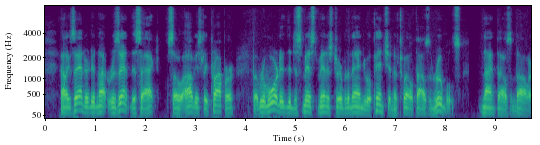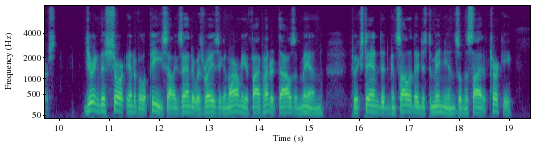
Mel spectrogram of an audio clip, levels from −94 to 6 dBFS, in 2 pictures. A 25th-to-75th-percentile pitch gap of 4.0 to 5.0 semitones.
No: average, 3.3 semitones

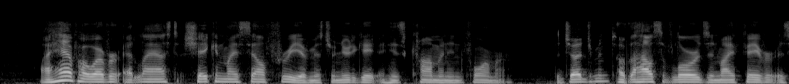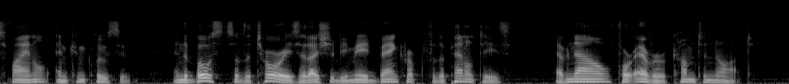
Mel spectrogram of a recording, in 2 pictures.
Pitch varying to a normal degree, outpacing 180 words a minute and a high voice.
No: average, 3.7 semitones; average, 195 wpm; low, 105 Hz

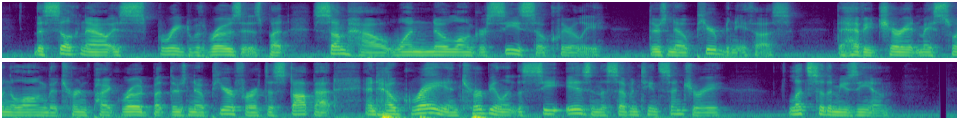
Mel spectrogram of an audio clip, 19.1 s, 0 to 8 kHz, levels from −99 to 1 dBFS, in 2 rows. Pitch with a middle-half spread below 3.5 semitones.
No: average, 3.9 semitones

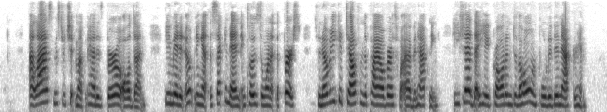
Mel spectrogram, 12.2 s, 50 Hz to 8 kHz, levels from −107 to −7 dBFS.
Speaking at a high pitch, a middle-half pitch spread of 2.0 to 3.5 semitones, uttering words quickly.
Yes: high, 245 Hz; average, 2.8 semitones; fast, 255 wpm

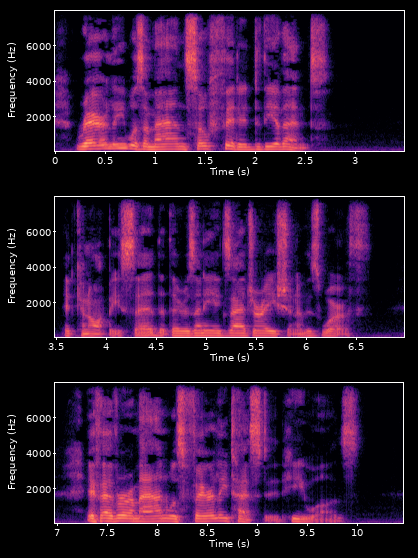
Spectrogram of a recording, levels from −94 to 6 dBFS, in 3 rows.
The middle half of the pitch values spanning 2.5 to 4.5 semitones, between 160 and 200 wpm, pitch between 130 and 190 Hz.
Yes: average, 3.0 semitones; average, 170 wpm; medium, 140 Hz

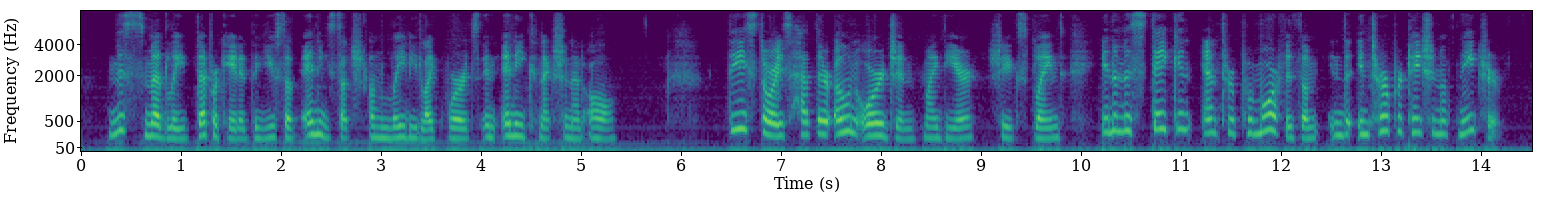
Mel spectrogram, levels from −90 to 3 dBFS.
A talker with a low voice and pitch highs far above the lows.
No: high, 225 Hz; wide, 6.4 semitones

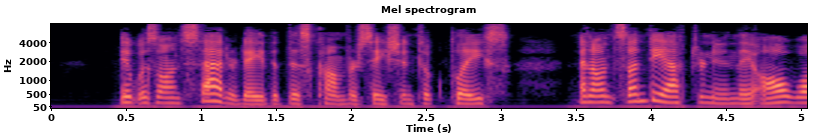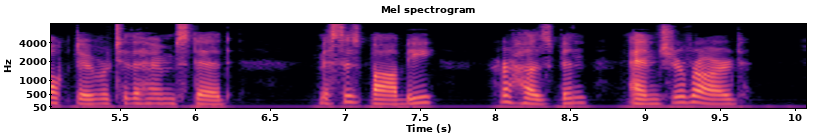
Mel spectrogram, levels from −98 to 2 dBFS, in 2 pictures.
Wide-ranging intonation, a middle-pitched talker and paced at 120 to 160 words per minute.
No: average, 3.6 semitones; medium, 170 Hz; average, 155 wpm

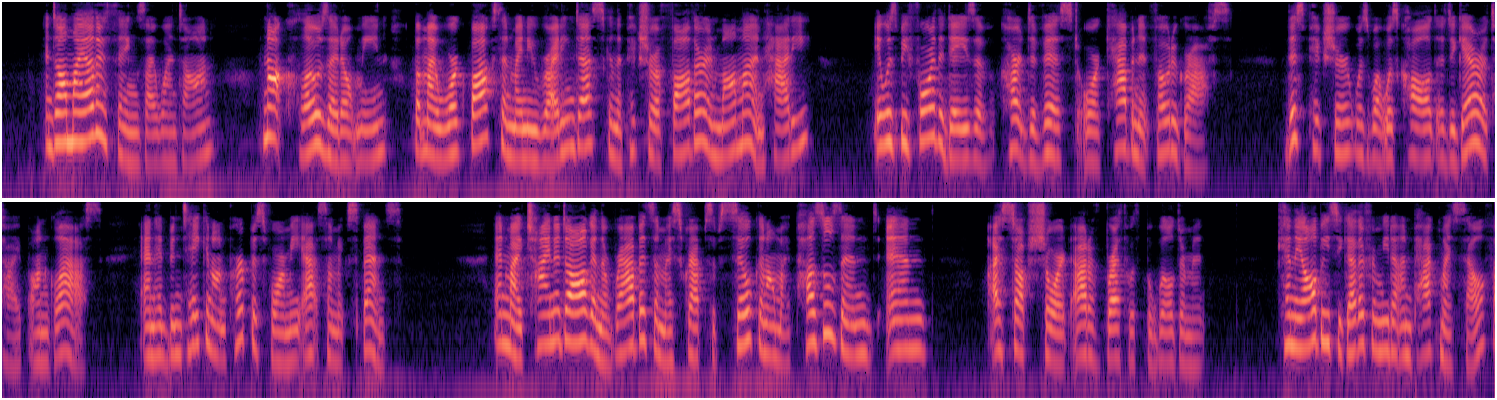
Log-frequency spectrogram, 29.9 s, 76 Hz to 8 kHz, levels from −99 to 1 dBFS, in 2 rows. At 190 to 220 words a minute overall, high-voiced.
Yes: average, 200 wpm; high, 225 Hz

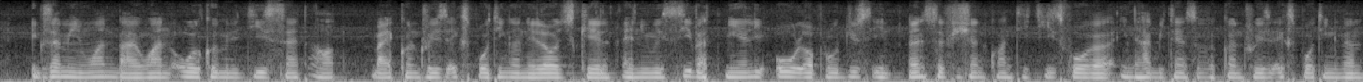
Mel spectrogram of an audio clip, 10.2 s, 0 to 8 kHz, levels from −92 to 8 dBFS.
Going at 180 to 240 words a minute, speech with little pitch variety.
Yes: fast, 205 wpm; narrow, 1.3 semitones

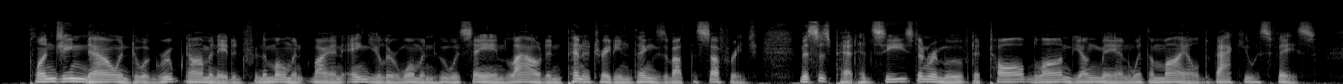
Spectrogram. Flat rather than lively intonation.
No: average, 3.7 semitones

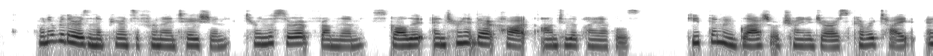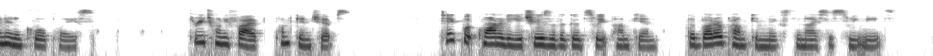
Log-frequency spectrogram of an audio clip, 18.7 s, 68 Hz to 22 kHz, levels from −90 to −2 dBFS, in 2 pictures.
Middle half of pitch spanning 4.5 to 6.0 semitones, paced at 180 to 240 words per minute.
No: average, 3.7 semitones; average, 185 wpm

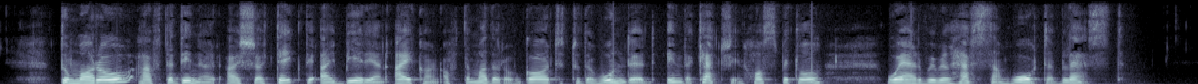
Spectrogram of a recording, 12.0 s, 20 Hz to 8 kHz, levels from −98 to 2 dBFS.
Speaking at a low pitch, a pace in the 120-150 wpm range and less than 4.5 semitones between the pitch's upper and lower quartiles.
No: medium, 165 Hz; average, 140 wpm; average, 3.9 semitones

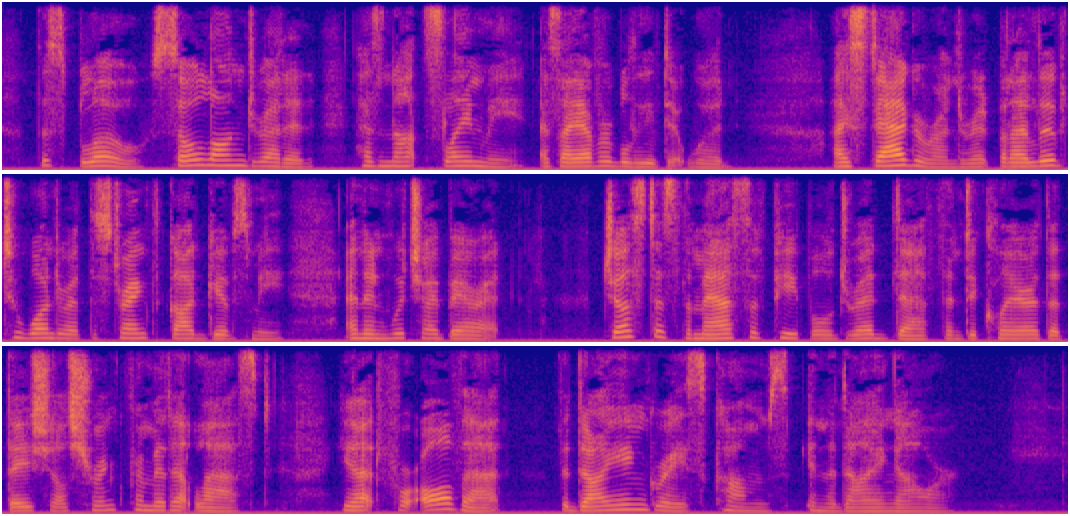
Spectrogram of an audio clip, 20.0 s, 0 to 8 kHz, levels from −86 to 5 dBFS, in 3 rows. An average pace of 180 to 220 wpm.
Yes: average, 200 wpm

